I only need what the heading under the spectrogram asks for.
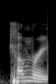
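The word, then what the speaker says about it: Cymru: Cumry is what a lot of people call it, and I think that is the correct pronunciation. After I said Simru.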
